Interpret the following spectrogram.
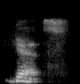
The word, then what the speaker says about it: Goetz: Did I pronounce it right? Gets. Thank you. It's the Goetz.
